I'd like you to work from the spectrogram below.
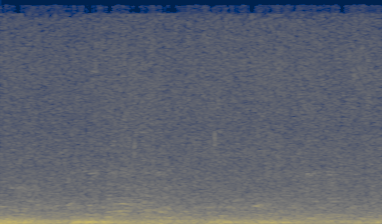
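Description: Steady rain falls outside a mosque gathering, heard as continuous broadband patter with low rumbling wind noise and no distinct peaks.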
